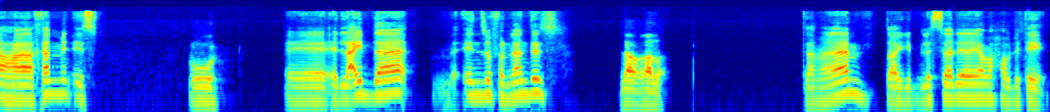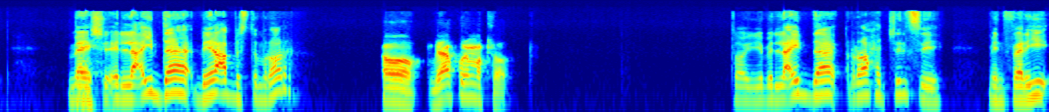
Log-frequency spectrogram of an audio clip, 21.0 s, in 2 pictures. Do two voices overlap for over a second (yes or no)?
no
